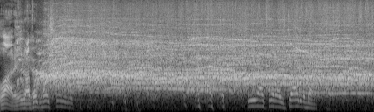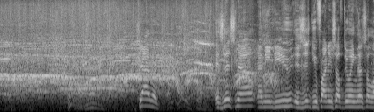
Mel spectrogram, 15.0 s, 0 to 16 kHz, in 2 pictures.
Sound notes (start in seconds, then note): 2.3 cheers and applause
